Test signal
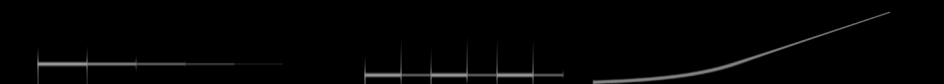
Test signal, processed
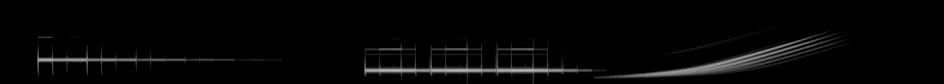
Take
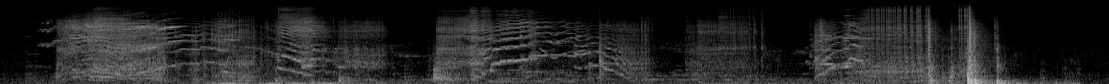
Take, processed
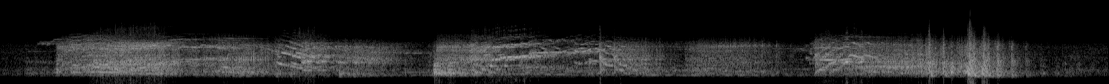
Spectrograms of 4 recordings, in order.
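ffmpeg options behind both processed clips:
ffmpeg -i in.wav -filter_complex "[0:a]asoftclip=type=tanh:threshold=-18.5dB,highpass=frequency=270:width_type=q:width=0.5412,highpass=frequency=270:width_type=q:width=1.307,lowpass=frequency=2300:width_type=q:width=0.5176,lowpass=frequency=2300:width_type=q:width=0.7071,lowpass=frequency=2300:width_type=q:width=1.932,afreqshift=220,asplit=2[link_01][link_02];[link_02]aecho=0:1:143|286|429|572:0.631|0.189|0.0568|0.017[link_03];[link_01][link_03]amix=inputs=2:normalize=0,aeval=exprs='0.158*(cos(1*acos(clip(val(0)/0.158,-1,1)))-cos(1*PI/2))+0.0316*(cos(5*acos(clip(val(0)/0.158,-1,1)))-cos(5*PI/2))':channel_layout=same" out.wav

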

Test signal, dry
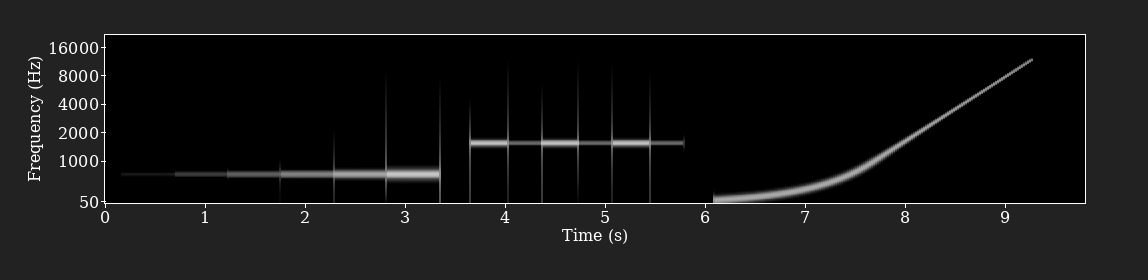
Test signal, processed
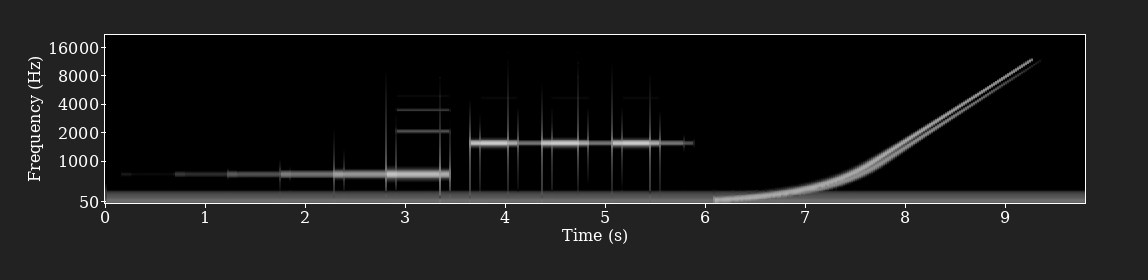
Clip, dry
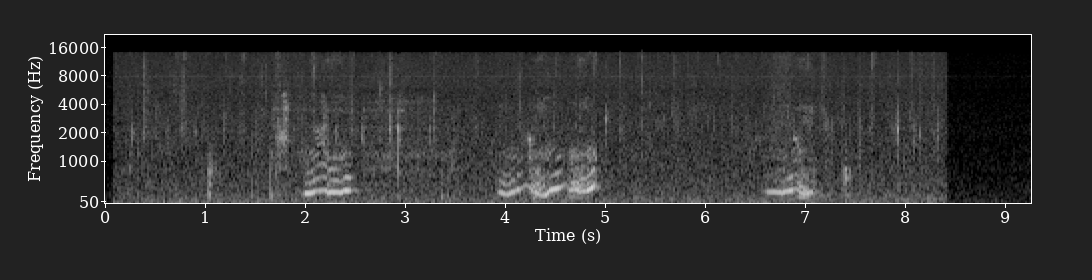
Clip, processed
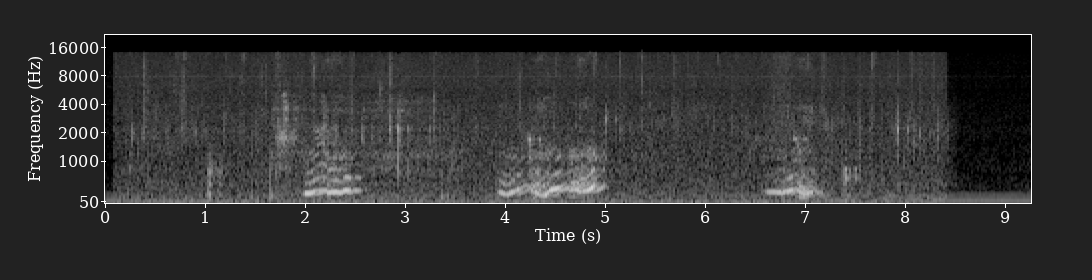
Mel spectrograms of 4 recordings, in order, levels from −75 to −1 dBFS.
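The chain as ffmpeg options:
ffmpeg -i in.wav -filter_complex "[0:a]asplit=2[link_01][link_02];[link_02]adelay=100,highpass=300,lowpass=3400,asoftclip=type=hard:threshold=-19dB,volume=-7dB[link_03];[link_01][link_03]amix=inputs=2:normalize=0,aeval=exprs='val(0)+0.00562*(sin(2*PI*50*n/s)+sin(2*PI*2*50*n/s)/2+sin(2*PI*3*50*n/s)/3+sin(2*PI*4*50*n/s)/4+sin(2*PI*5*50*n/s)/5)':channel_layout=same" out.wav

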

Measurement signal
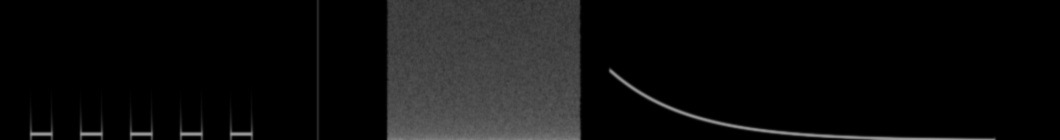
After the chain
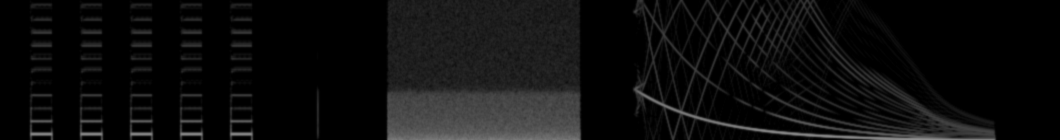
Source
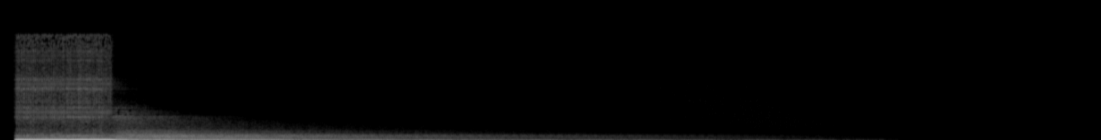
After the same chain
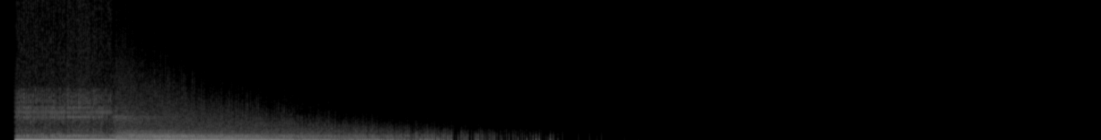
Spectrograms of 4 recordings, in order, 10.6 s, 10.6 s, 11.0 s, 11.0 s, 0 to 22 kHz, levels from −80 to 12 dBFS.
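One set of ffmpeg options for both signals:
ffmpeg -i in.wav -filter_complex "[0:a]acrossover=split=270|1100[link_01][link_02][link_03];[link_01]acompressor=threshold=-33dB:ratio=2.5[link_04];[link_02]acompressor=threshold=-31dB:ratio=2.5[link_05];[link_03]acompressor=threshold=-34dB:ratio=6[link_06];[link_04][link_05][link_06]amix=inputs=3:normalize=0,aresample=16000,asoftclip=type=hard:threshold=-26.5dB,aresample=44100,acrusher=bits=6:mix=0:aa=0.5" out.wav

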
